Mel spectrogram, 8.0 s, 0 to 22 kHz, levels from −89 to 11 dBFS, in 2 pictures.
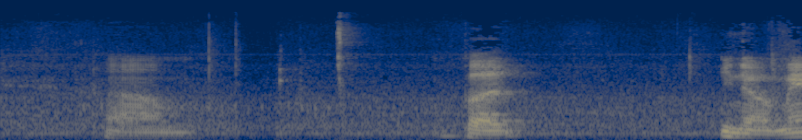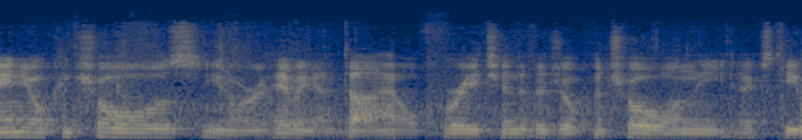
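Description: The audio has two sudden gain jumps: the level drops by about 5 dB from 1.2 to 1.38 s, then by about 7 dB from 5.98 to 6.14 s, with background noise shifting together. The likely cause is a gain setting applied instantly, without a ramp.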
